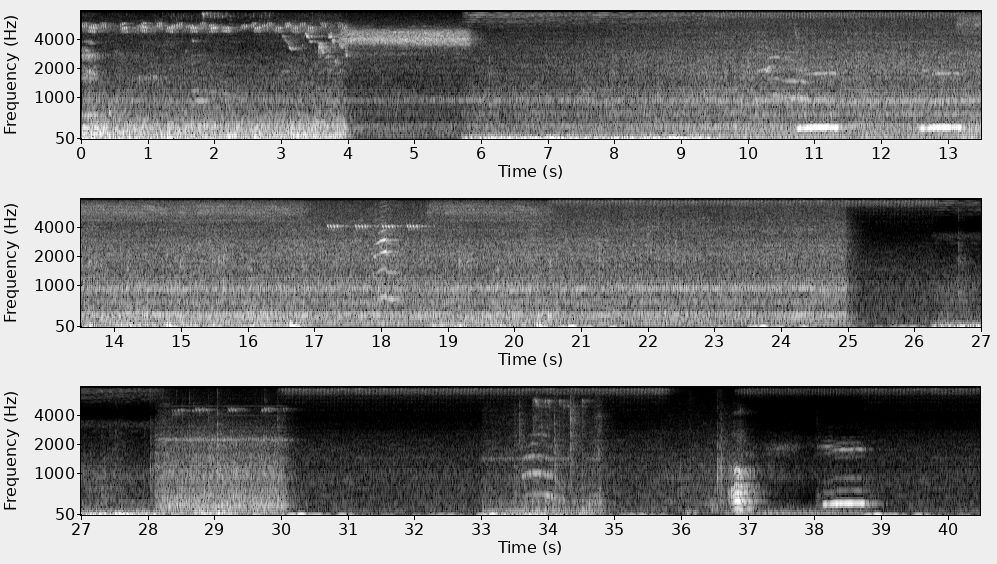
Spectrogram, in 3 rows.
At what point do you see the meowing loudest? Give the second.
18 s.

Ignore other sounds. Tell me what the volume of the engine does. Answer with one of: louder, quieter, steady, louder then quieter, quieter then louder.
louder.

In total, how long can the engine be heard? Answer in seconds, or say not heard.
25 s.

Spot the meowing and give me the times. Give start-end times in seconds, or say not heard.
10.1-11.0, 17.8-18.4, 33.0-34.9.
